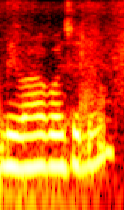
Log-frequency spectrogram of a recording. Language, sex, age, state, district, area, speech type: Assamese, female, 18-30, Assam, Charaideo, rural, spontaneous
